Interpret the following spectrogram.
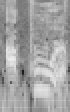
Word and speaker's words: Acura: лап и между прочим ударение по идее должно делаться на втором слоге acura потому что аку во многих языках означает точность аккуратность в общем даже посмотри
